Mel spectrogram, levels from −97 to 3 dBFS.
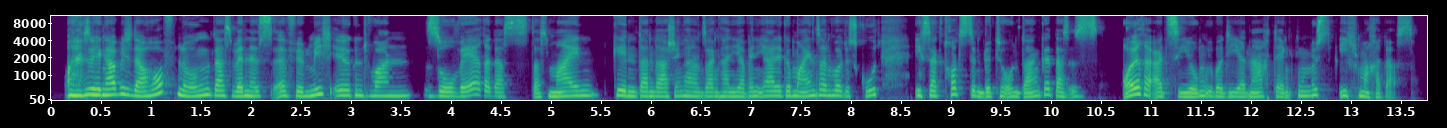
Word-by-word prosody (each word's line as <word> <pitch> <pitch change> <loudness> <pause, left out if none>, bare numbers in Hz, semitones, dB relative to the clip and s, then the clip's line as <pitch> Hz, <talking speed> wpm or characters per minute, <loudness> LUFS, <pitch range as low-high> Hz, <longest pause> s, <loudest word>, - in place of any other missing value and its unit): Und 210 - +7
deswegen 220 +1 +6
habe 235 +2 +4
ich 235 - +1
da 180 -2 +3
Hoffnung, 225 - +1
dass, 195 -3 +1
wenn 175 +1 +3
es, 180 0 +2
äh, 185 - -1
für 185 -2 -1
mich 230 +9 +1
irgendwann 190 -2 -1
so 175 -3 0
wäre, 185 +2 0
dass 160 -1 -4
dass 145 +1 -5
mein 185 +5 0
Kind 190 -4 +2
dann 175 0 0
dastehen 170 +2 -2
kann 180 -1 -1
und 165 - -4
sagen 170 0 -3
kann:„Ja, 165 -1 -1
wenn 175 0 -1
ihr 170 +3 -2
alle 185 0 0
gemein 185 0 0
sein 205 -1 0
wollt, 195 -2 -1
ist 175 - -4
gut. 205 +5 -3 0.3
Ich 200 -2 0
sage 185 -1 -1
trotzdem 235 -7 0
Bitte 160 +2 -2
und 155 0 -3
Danke. 180 +10 -1
Das 165 -4 -3
ist 165 +2 -3 0.2
eure 230 +2 +5
Erziehung, 155 -1 +1
über 165 -2 -2
die 155 +1 -4
ihr 155 -1 -1
nachdenken 160 +3 -3
müsst. 210 +1 0
Ich 185 0 -4
mache 155 -6 -2
das.“ - - -9
180 Hz, 220 wpm, -25 LUFS, 165-200 Hz, 0.3 s, Und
